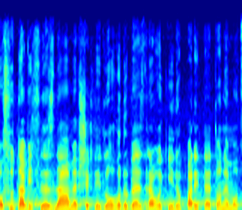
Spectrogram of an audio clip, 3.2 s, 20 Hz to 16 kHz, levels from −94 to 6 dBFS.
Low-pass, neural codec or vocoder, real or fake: 14.4 kHz; none; real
